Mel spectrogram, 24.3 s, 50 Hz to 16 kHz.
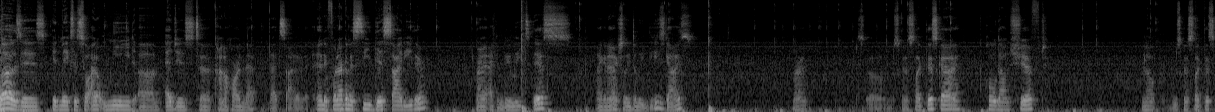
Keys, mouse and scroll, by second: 0.9-2.0 alt+middle drag, 2.2 middle click, 2.7-4.9 alt+middle drag, 5.1-6.3 alt+middle drag, 6.5 alt+middle click, 6.9-8.1 alt+middle drag, 8.3 alt+middle click, 9.3 click, 10.3 Delete, 11.4 click, 12.2 ctrl+click, 13.2 ctrl+click, 14.1 Delete, 15.0 alt+middle click, 15.6 middle drag, 16.1 alt+middle click, 16.4 middle click, 16.9 middle click, 17.4 middle click, 18.0 click, 18.9 shift+click, 21.6 alt+middle click, 22.9 click, 23.6 middle click.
